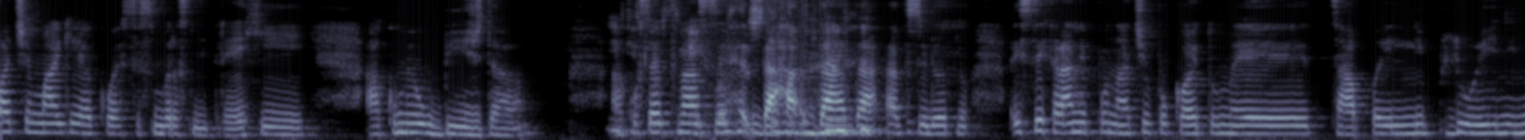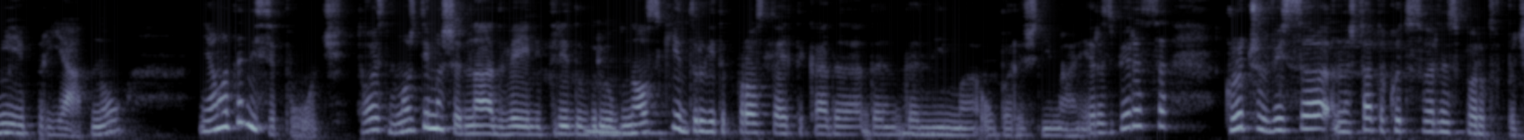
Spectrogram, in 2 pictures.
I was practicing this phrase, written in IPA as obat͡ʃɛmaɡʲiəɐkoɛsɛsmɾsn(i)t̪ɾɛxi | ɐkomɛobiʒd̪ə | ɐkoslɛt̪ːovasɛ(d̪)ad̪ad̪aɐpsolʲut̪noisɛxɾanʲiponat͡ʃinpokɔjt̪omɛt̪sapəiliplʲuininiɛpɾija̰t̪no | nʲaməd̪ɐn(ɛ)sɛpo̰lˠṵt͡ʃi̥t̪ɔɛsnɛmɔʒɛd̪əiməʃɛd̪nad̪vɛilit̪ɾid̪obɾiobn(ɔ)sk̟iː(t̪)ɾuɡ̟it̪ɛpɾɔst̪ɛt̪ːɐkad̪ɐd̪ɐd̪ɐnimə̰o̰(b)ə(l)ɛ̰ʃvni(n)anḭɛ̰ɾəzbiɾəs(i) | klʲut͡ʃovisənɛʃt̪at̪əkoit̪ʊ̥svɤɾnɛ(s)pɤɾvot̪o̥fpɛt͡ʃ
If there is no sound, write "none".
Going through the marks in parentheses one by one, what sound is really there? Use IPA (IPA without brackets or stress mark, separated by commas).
i, d̪, i, ɔ, d̪, b, ɾ, m, ɛ, s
